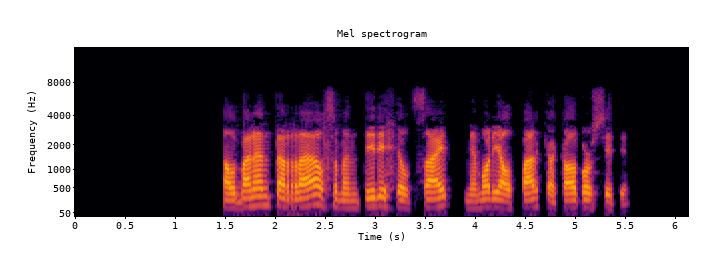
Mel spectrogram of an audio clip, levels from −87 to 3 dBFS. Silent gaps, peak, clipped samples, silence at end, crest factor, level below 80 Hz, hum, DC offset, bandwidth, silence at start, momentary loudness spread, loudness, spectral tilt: 3.75-3.87 s, 4.39-4.45 s; 0 dBFS; under 0.1%; 0.65 s; 18 dB; -68 dBFS; none; under 0.1%; 7.2 kHz; 1.45 s; 11 LU; -17 LUFS; -5.5 dB/octave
